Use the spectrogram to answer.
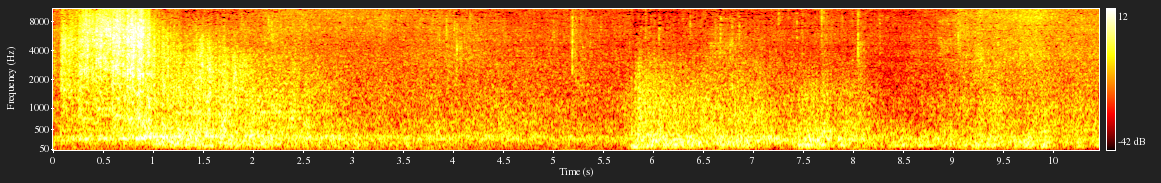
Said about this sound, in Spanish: tormenta se ha reanudado intensamente.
